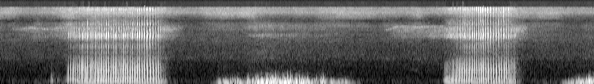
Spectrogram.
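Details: Sleeping bulldog snoring loudly: deep, rattling breaths alternating between in and out, each about a second long and following one another closely.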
